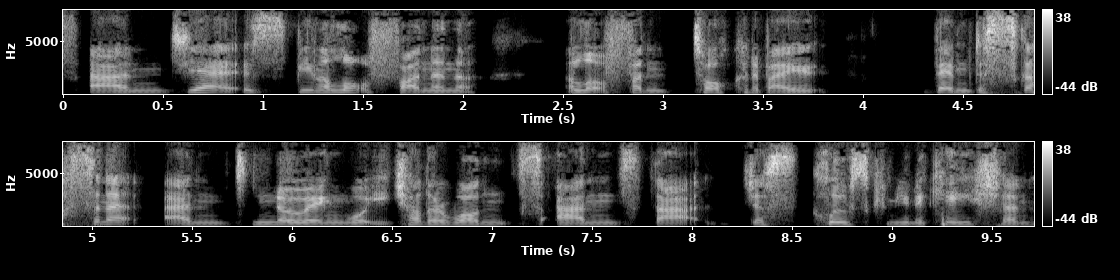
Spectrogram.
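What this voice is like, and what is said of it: Scottish accent with a lilt. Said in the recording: “I just love your accent. ... I'm like sitting here mesmerized listening to you. ... We Scottish lilt.”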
